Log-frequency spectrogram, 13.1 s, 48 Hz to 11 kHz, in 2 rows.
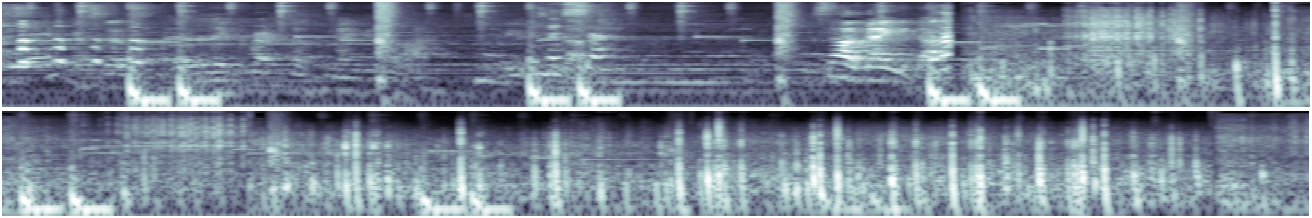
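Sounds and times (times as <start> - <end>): fireworks bangs and crackles: 4.8 - 13.0.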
